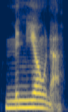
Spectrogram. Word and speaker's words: Mignogna: first thing is is we need the pronoun proper pronunciation of your last name it is minona oh I was close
